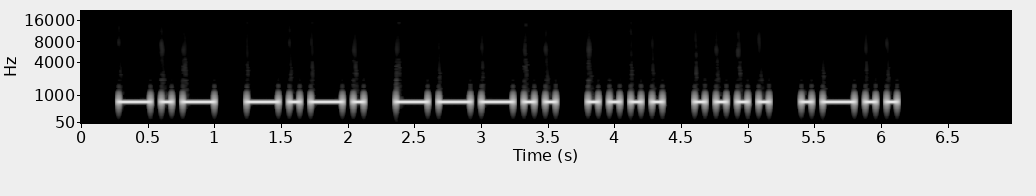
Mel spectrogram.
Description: Morse code, heard as a keyed tone, about 15 wpm, 700 Hz. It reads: KC8HHL
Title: USA Callsign DE Callsign 15wpm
